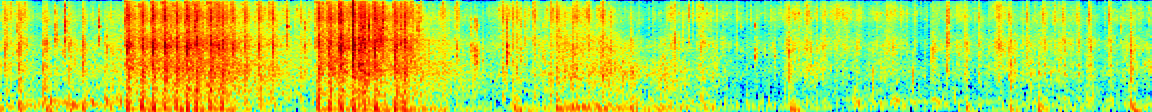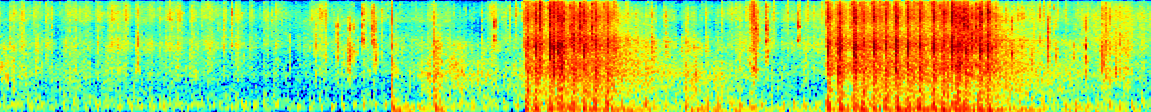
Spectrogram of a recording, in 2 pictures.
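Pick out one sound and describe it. Gunfire rings out in loud bursts.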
